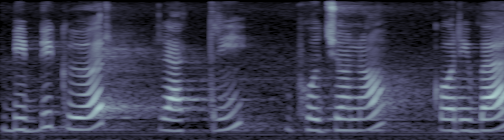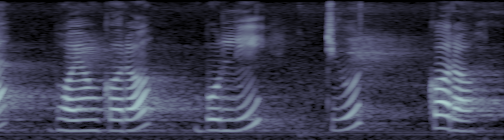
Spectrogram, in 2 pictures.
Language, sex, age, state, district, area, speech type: Odia, female, 18-30, Odisha, Jajpur, rural, read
